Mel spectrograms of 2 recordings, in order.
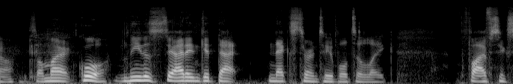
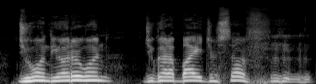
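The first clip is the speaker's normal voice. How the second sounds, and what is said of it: Colombian accent. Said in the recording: “in his Colombian accent”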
